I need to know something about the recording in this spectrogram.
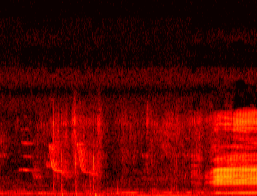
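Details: Cholistani Friesian cross cow in Pakistan gives a low, steady moo lasting under a second, then a brighter, higher-pitched call that carries to the end, over faint background noise.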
